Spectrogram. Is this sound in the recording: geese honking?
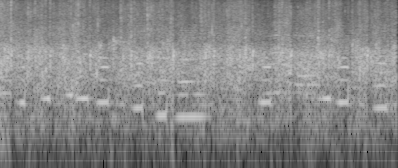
no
